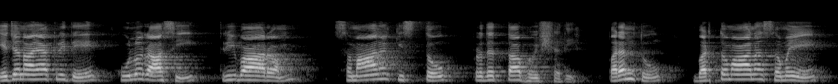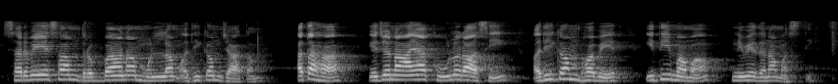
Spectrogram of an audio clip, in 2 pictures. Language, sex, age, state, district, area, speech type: Sanskrit, male, 18-30, West Bengal, Dakshin Dinajpur, rural, spontaneous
